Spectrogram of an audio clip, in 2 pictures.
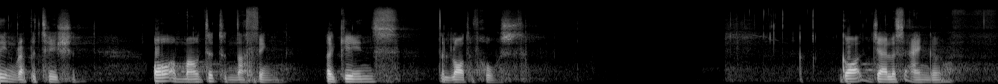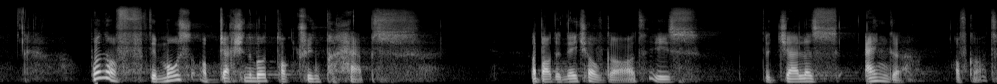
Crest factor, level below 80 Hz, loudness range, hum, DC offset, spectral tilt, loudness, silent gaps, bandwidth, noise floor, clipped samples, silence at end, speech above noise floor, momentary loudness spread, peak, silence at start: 20 dB; -66 dBFS; 7 LU; none; under 0.1%; -4.5 dB/octave; -23 LUFS; none; 16 kHz; -74 dBFS; under 0.1%; 0 s; 52 dB; 15 LU; -6 dBFS; 0 s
